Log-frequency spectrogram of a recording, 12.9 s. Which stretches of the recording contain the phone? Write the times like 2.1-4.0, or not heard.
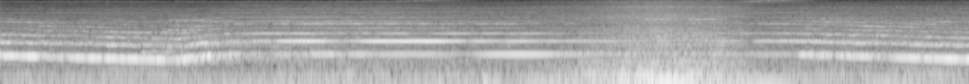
2.0-2.9, 7.8-9.7.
